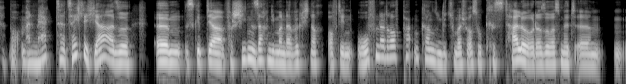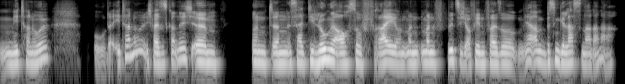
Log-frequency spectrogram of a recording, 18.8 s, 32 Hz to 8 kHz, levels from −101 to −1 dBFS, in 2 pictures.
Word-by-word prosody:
Boah. 135 - -11
Man 130 -1 -5
merkt 155 +9 -5
tatsächlich, 170 +1 -2
ja, 150 +8 +2
also, 130 -5 +1 0.4
ähm, 135 -2 +5
es 125 0 0
gibt 140 0 -5
ja 125 -5 +4
verschiedene 160 +6 0
Sachen, 155 +1 -2
die 140 - -1
man 130 -1 0
da 120 -1 -2
wirklich 125 +1 -6
noch 125 +1 -6
auf 120 0 -8
den 115 -2 -4
Ofen 140 +11 -2
da 190 - 0
draufpacken 185 0 -6
kann, 160 -3 -3
so 125 - -4
wie 115 - -8
zum 120 - -8
Beispiel 120 -1 -4
auch - - -6
so 125 0 -4
Kristalle 130 +4 +2
oder 120 0 -1
so 125 +1 -1
was 125 0 -3
mit, 125 -1 -3
ähm, 115 -1 -4 0.2
M - - -10
Methanol 130 +7 -1 0.6
oder 460 -4 -9
Ethanol? 245 +8 -1
Ich - - -5
weiß 125 -1 +4
es 125 +1 0
grad 135 0 -3
nicht. 165 0 0
Ähm, 130 -2 +4 0.4
und 135 -2 0
dann 125 0 +3
ist 125 +2 -1
halt 130 -1 -1
die 140 - +3
Lunge 145 +1 +7
auch 125 +1 +3
so 125 0 0
frei, 130 +1 +3
und 120 0 -3
man 125 +1 0
man 130 0 +1
fühlt 140 +3 -1
sich 125 -3 -1
auf 110 +2 -4
jeden 125 -2 +2
Fall 125 -1 +2
so 120 -2 -1
ja, 150 0 0
'n 135 -3 -1
bisschen 135 +2 +1
gelassener 130 -2 0
danach. 115 +2 -8
130 Hz, 215 wpm, -23 LUFS, 125-145 Hz, 0.6 s, Lunge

